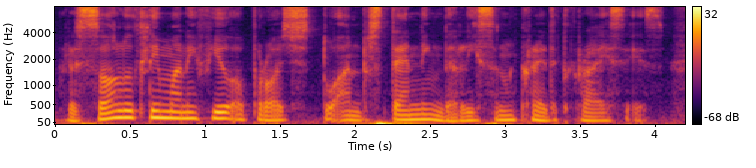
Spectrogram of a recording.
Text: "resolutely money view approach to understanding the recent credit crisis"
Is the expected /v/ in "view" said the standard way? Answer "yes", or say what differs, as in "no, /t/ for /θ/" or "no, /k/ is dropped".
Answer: no, /f/ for /v/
